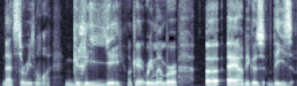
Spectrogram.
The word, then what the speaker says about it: griller: You pronounce them A, okay, even if you've got this R, okay, this combination of two letters, ER, at the end, will give you the sound E, all right?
